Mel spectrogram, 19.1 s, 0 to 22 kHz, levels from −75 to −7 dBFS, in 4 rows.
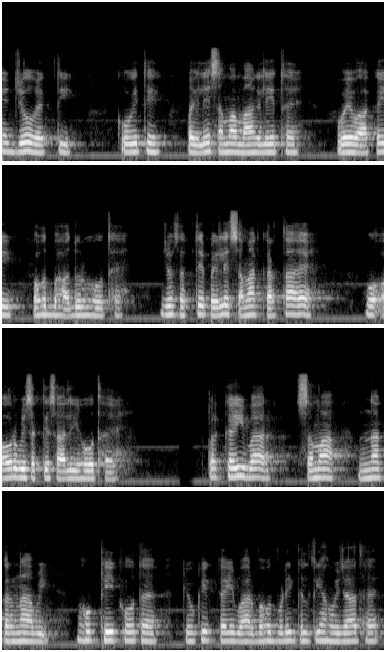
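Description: No technical faults can be heard anywhere in this speech clip. It has passed through the AMR wideband (HD Voice) codec, which shows as a top end that stops at about 7.5 kHz and light coding texture that fits the 12.65 kbit/s rate.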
